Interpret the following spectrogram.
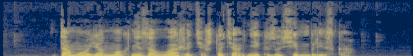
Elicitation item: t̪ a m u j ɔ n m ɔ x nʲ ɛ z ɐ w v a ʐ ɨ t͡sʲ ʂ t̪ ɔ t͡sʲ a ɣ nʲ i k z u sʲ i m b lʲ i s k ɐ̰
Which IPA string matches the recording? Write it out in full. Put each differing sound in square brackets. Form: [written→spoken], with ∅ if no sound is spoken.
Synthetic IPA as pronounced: t̪ a m u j ɔ n m ɔ x nʲ ɛ z ɐ w v a ʐ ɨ t͡sʲ ʂ t̪ ɔ t͡sʲ a ɣ nʲ i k z u sʲ i m b lʲ i s k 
